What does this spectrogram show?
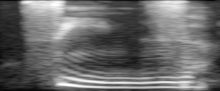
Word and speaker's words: scenes: Scenes, plural, ends with a looks like an S but sounds like a Z. Scenes.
